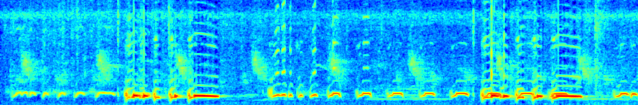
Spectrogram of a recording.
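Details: Silver-coloured local zebra dove in vigorous song delivers quick, bouncy, hooked coos interrupted by two loud, gurgling, trilled bursts, the notes staying close to one steady pitch.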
